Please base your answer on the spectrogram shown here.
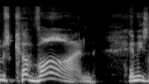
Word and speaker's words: Kevon: maybe sit in your room and check this pronunciation guide bro i mean come on his name is kavon and he's not a rookie my goodness and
